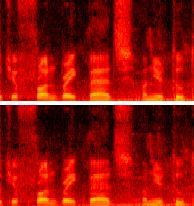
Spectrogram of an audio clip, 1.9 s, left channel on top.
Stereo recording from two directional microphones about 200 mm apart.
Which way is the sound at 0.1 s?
5° right (ahead or behind).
